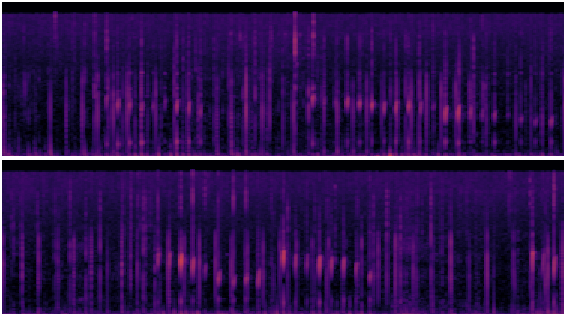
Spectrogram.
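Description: Long black pointed plastic fake nails, worn as small hollow fingertip covers, are rapidly tapped and clicked against each other. The result is a dense, continuous patter of very short, dry clicks over a soft low rumble, with occasional louder taps standing out.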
